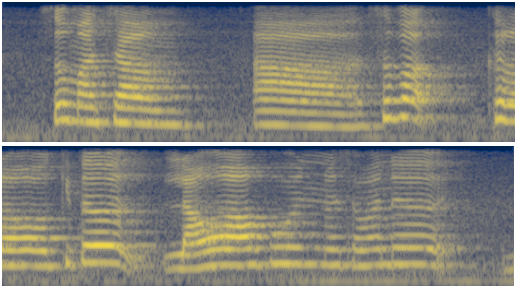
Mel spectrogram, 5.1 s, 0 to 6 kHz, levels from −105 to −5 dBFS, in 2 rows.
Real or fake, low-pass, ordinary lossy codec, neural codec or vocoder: real; 5.4 kHz; none; none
